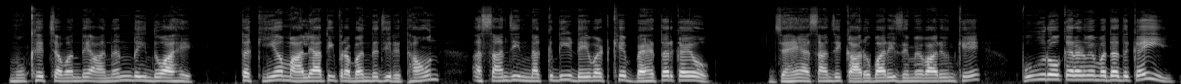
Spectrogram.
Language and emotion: Sindhi, happy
